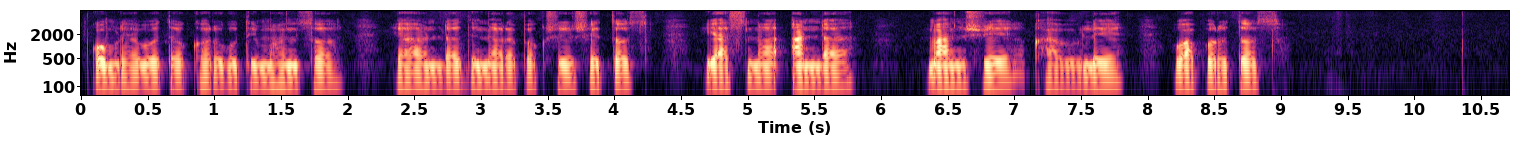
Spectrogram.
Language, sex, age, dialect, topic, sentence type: Marathi, male, 18-24, Northern Konkan, agriculture, statement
